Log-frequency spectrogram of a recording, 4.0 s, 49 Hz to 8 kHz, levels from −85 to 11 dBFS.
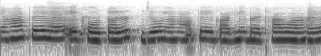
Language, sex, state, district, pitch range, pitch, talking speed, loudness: Hindi, female, Chhattisgarh, Raipur, 210-235 Hz, 220 Hz, 195 wpm, -13 LUFS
